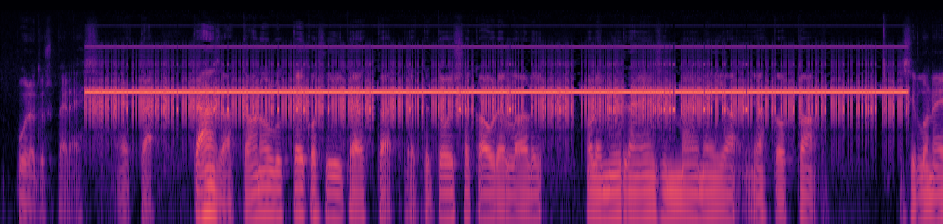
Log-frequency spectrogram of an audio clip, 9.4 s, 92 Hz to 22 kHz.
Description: Weather fax (radiofax), 120 lines a minute, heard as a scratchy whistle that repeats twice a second, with speech in Finnish.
